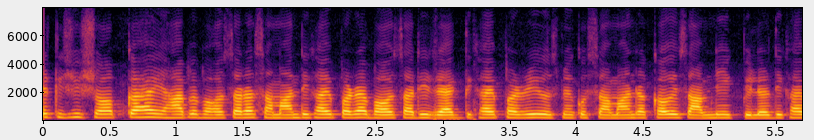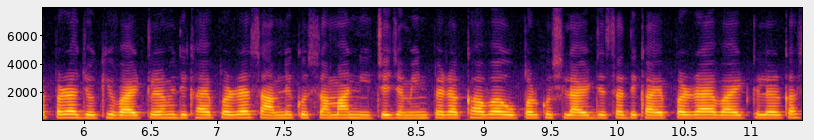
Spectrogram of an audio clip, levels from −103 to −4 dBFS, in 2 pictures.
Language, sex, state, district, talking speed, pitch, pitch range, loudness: Hindi, female, Bihar, Bhagalpur, 310 wpm, 215 Hz, 205-220 Hz, -17 LUFS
